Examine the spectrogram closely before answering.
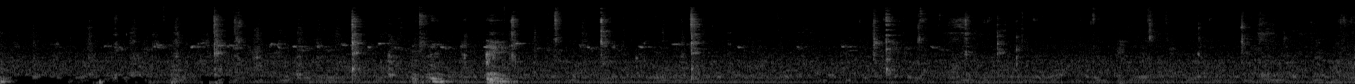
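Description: Close-miked eating of instant fried noodles: chewing and mouth clicks, with scattered light clicks and taps of a metal spoon and chopsticks against a ceramic plate.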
